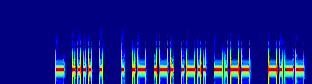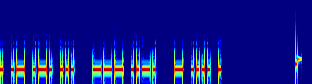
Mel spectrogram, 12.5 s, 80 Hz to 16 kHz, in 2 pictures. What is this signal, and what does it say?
Morse code, heard as a keyed tone, about 22 wpm, 700 Hz. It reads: THE EARLY YEARS OF THE
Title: Sets of 5 Words Encore 22wpm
